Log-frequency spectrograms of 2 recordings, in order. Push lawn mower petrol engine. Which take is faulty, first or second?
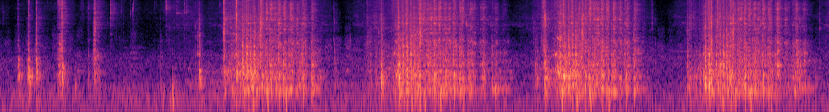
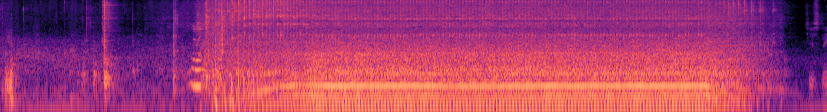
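first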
